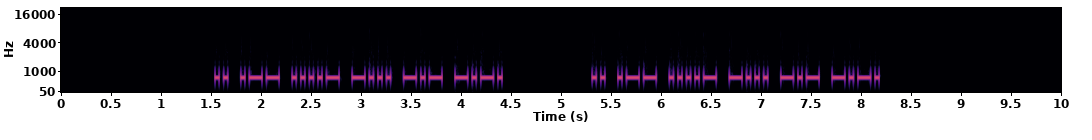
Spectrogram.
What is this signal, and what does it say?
Morse code, heard as a keyed tone, about 28 wpm, 700 Hz. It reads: IW4BKC IW4BKC
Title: DXCC-100 Call Signs - 6 Characters - Repeated 2x - 28wpm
